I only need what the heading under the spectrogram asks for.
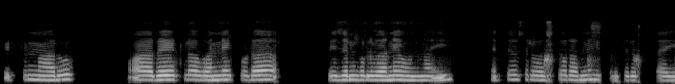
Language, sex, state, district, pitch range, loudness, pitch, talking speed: Telugu, female, Andhra Pradesh, Chittoor, 200-215 Hz, -24 LUFS, 205 Hz, 115 wpm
